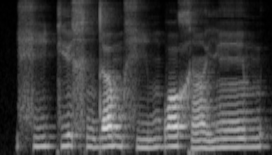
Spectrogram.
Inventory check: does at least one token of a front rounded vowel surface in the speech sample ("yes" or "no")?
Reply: no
